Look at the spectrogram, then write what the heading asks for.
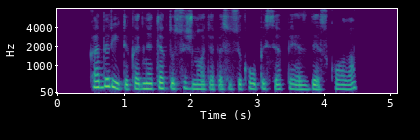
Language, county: Lithuanian, Šiauliai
